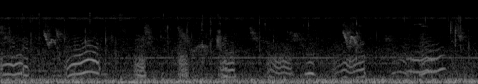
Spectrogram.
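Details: Puppies nursing from their standing mother give faint, wavering high squeals, several short overlapping whines rising and dipping in pitch, over a steady low rumble.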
